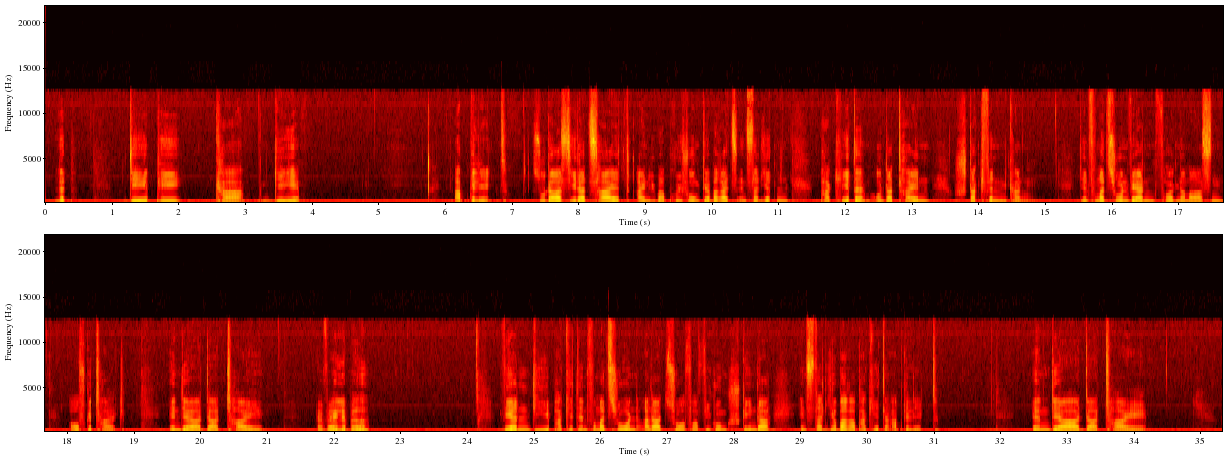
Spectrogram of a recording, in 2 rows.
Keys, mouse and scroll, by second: 22.7 click, 33.3 click, 34.7 click.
